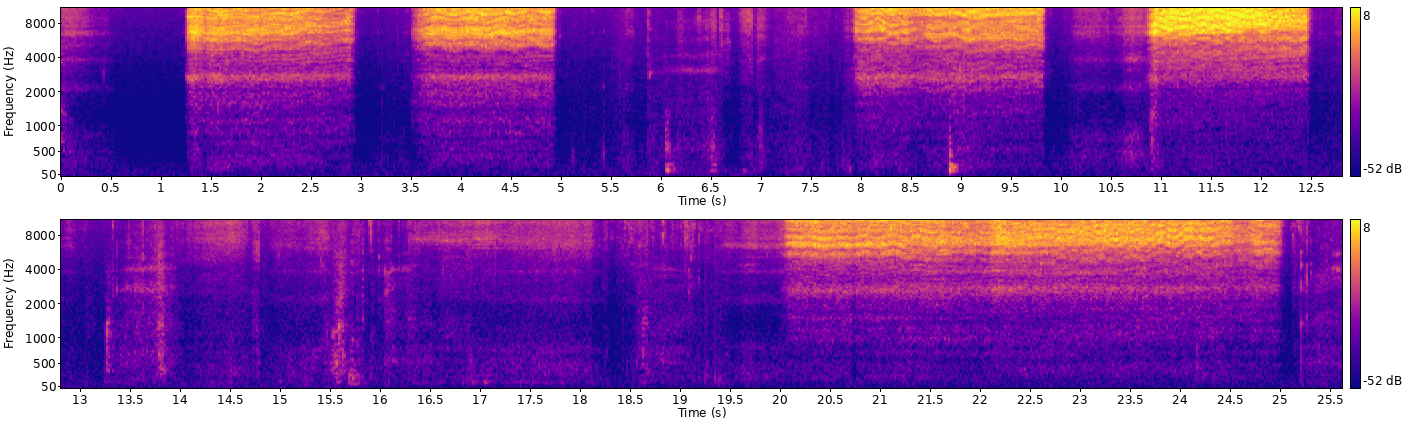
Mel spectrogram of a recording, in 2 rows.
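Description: Aerosol primer sprays in repeated short hissing bursts of a few seconds each onto a 1943 Case SC tractor air cleaner bowl, close and fairly loud, with quiet pauses and small handling clicks between passes.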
